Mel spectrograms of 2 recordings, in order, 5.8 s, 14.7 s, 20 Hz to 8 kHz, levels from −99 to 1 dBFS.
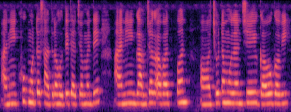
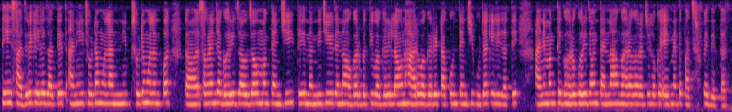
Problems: constant background noise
